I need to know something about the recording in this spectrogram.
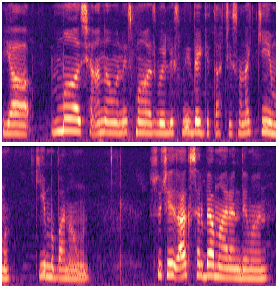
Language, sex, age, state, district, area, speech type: Kashmiri, female, 30-45, Jammu and Kashmir, Ganderbal, rural, spontaneous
